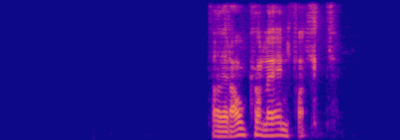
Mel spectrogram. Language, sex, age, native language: Icelandic, male, 40-49, Icelandic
